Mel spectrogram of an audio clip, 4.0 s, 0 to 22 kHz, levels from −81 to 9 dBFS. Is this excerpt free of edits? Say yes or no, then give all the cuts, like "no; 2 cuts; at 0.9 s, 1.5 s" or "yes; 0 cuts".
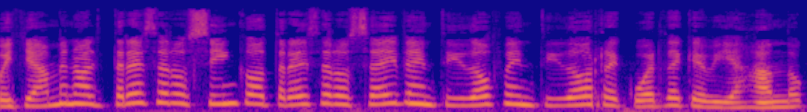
yes; 0 cuts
